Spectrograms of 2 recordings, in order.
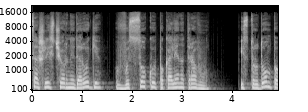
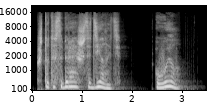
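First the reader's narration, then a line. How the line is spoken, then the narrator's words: Quiet question. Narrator (Russian): тихонько спросила Лира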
